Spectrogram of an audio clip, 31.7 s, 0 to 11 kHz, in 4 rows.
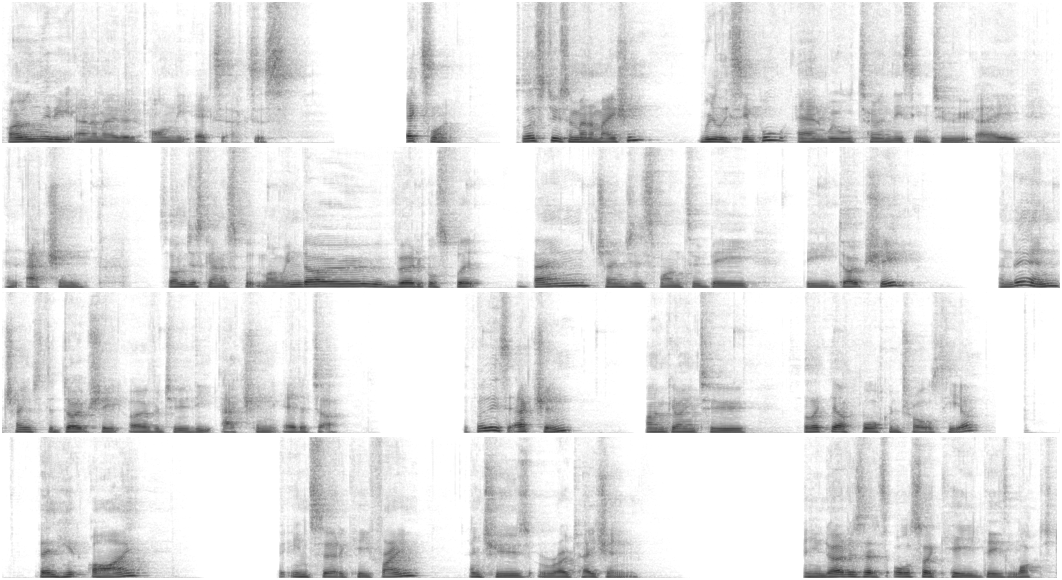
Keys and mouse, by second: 0.2-1.2 drag, 2.8-3.5 middle drag, 10.2-11.6 right drag, 12.4-14.3 drag, 16.0-17.3 drag, 19.6-20.0 right drag, 20.4-21.5 shift+right drag, 22.2 shift+right click, 23.6 i.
